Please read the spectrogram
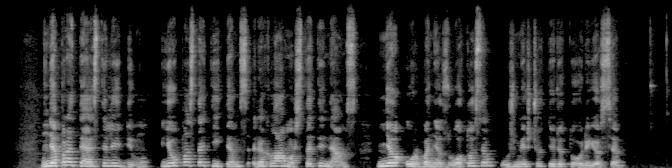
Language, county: Lithuanian, Panevėžys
